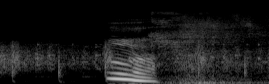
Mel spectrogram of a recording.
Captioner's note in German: gähnt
